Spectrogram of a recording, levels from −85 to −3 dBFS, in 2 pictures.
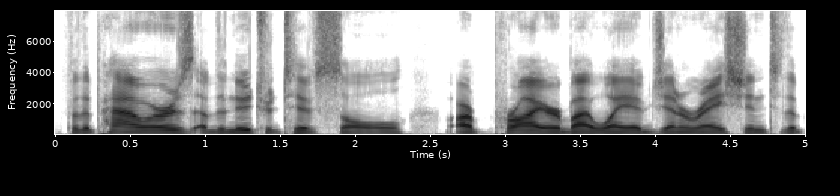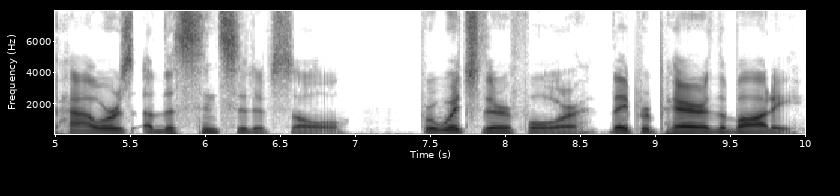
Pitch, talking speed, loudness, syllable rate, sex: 110 Hz, 160 wpm, -19 LUFS, 5.0 syllables/s, male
